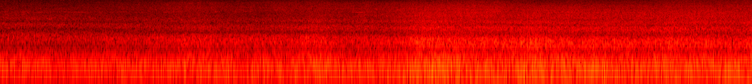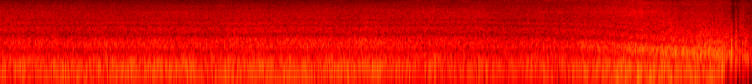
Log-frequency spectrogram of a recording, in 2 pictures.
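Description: Steady drone of an engine, with a low hum under a wider noise. It gets louder about a quarter of the way in and again near the end, then cuts off suddenly.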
